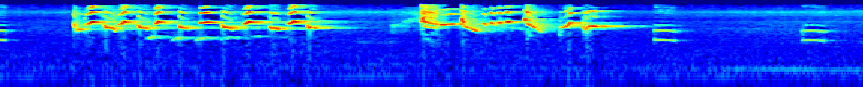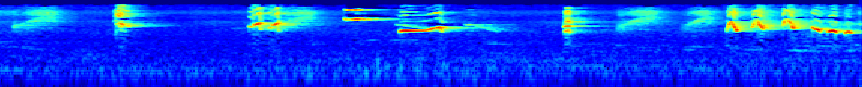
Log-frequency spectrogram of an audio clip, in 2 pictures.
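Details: Oriental magpie-robin in full song, meant to make other magpie-robins go quiet: fast repeated whistled notes and trills, then scattered downslurred whistles and a final burst of varied chatter.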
